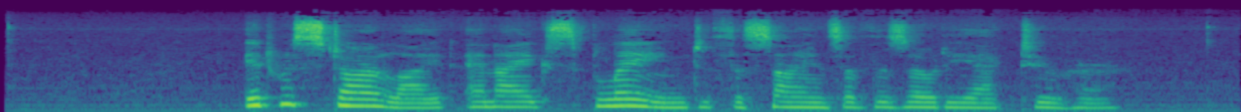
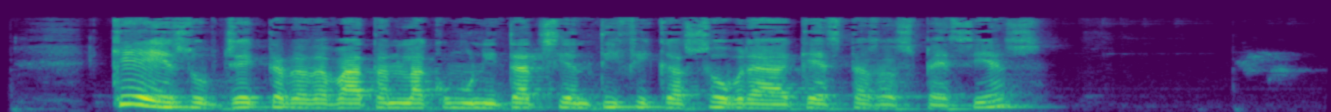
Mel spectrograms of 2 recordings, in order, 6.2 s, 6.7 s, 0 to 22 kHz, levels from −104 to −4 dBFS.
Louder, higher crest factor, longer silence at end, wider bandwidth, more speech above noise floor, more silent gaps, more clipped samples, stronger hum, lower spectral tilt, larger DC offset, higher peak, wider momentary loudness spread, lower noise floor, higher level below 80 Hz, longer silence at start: about the same, -26 LUFS vs -24 LUFS; about the same, 22 dB vs 20 dB; second, 0.6 s vs 1.45 s; first, 14.5 kHz vs 11.5 kHz; second, 31 dB vs 55 dB; neither; neither; neither; second, -3 dB/octave vs -4.5 dB/octave; neither; about the same, -6 dBFS vs -6 dBFS; first, 15 LU vs 11 LU; second, -59 dBFS vs -79 dBFS; first, -60 dBFS vs -70 dBFS; first, 1.25 s vs 0.55 s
